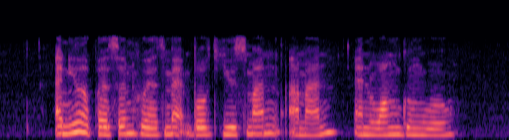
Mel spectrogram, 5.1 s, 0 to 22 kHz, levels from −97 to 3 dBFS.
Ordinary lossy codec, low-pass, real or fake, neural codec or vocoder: Opus, 16 kbps; 7.2 kHz; fake; codec, 16 kHz, 16 kbps, FreqCodec, larger model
